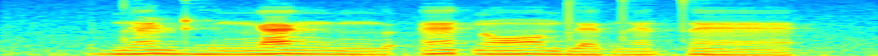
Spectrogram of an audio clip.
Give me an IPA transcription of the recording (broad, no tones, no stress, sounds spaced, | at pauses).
d ɛ̃ ɖʱ ɪ ŋ æ ŋ ʊ ŋ ə ʔ ɛ̃ ɗ ɔ̃ d̪ ɛ d̪ ɛ̃ t̪ ɛ̃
